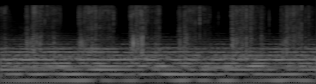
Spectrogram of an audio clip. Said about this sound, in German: Komm nur, wir wollen es uns aus der Nähe anschauen. Mit knirschenden Schritten nähern wir uns der verlassenen Skulptur.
